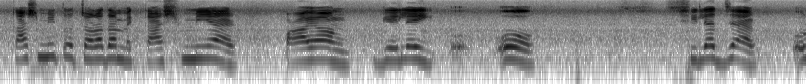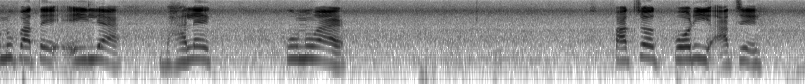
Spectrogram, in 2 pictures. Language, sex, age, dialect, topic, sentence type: Bengali, female, 18-24, Rajbangshi, agriculture, statement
